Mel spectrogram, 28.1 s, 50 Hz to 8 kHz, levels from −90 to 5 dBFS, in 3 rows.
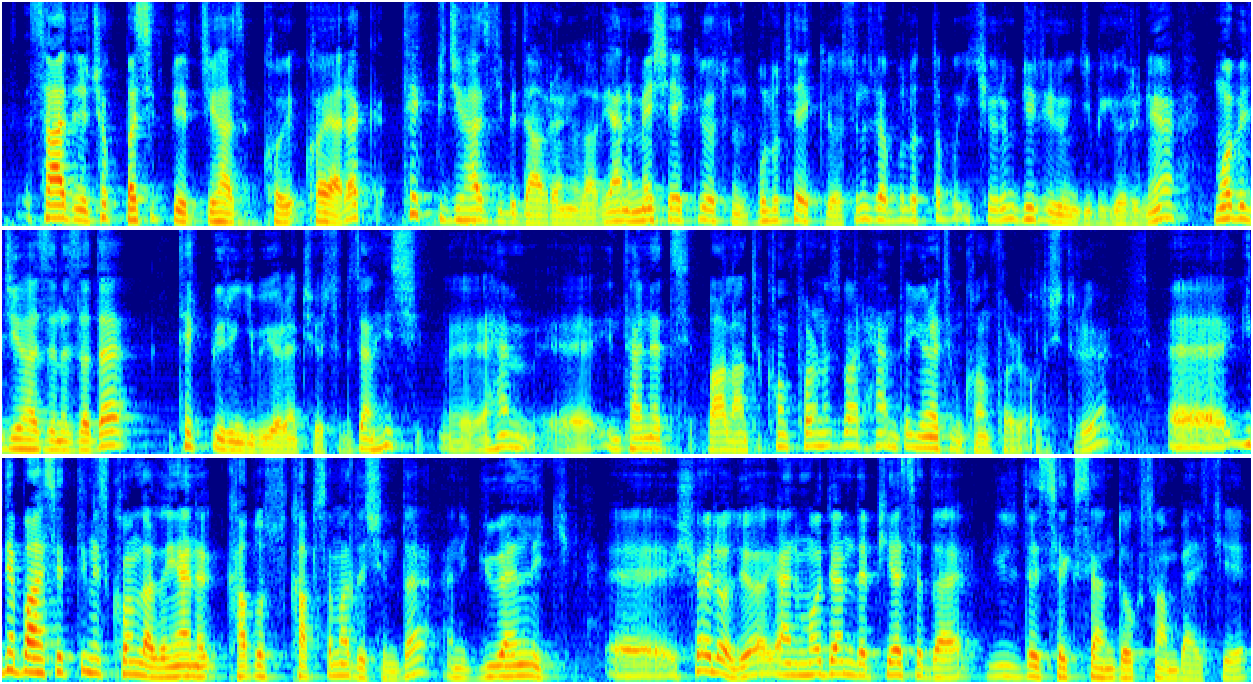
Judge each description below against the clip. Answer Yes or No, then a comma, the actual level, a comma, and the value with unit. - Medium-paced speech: Yes, average, 130 wpm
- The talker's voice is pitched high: No, low, 135 Hz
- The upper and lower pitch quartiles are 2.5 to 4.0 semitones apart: No, average, 5.3 semitones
